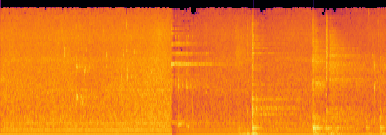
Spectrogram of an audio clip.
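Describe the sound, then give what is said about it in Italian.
A thin, steady trickle of water being poured into wine for a few seconds against a low electrical hum, then stopping, followed by a couple of soft clinks of glass or metal being set down. “L'acqua unita al vino, se segno della nostra unione con la vita divina e approvata, assume la nostra natura umana.”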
